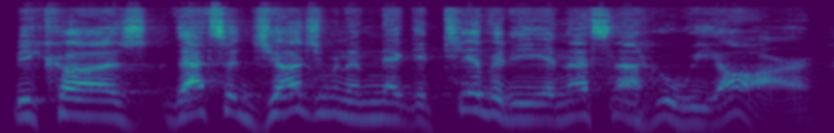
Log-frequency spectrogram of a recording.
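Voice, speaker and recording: A man's voice: a little high, sing-song, normal speed, breathy edge. A man hosting a live health talk show, rambling and repeating words as he quizzes his guest. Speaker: doctor and show host. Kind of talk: casual livestream talk.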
